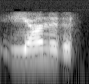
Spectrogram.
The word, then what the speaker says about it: Ioannidis: John, how do you say his last name? Ioannidis? – Yeah, Ioannidis.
